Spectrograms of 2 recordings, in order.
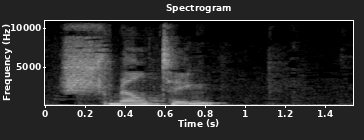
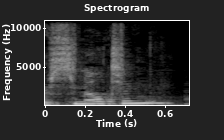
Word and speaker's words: smelting: with our family who loves to say schmelting, as though it's SCHM for schmelting instead of the proper spelling SM for smelting.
